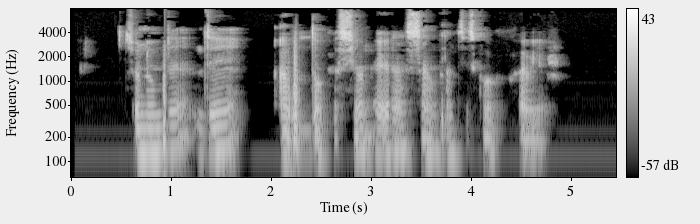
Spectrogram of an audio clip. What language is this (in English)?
Spanish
